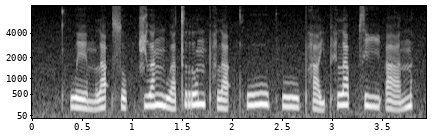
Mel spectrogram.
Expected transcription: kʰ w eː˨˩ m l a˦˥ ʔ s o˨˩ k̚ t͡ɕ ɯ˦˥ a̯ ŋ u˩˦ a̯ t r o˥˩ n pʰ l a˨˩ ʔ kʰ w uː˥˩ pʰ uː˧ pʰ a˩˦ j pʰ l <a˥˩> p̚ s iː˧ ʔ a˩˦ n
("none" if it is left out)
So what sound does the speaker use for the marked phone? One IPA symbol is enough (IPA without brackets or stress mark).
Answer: a˥˩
